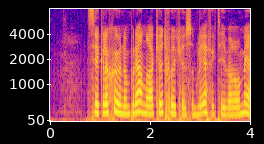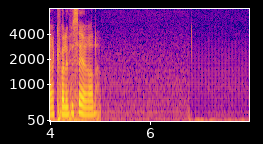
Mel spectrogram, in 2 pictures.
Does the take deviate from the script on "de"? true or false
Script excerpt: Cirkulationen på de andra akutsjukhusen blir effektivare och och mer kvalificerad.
false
